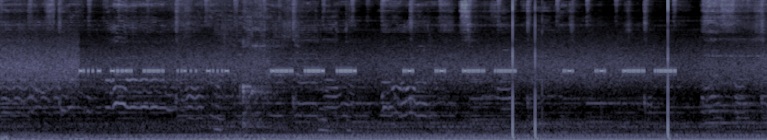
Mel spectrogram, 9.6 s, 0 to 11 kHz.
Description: Hellschreiber (Feld-Hell, 122.5 baud), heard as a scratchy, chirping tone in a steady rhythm, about 1950 Hz, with radio static, a narrow filter and the noise inside a car. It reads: UR8YH 599 1153 1153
